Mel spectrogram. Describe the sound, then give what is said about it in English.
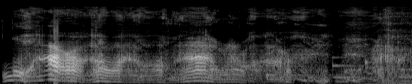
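A human voice imitates the angry roar of a lion-headed creature, a drawn-out growling snarl with wavering pitch that rises and falls for about four seconds. “roars Lionhead, stares at you furiously, but decides to take their anger out on the takeout.”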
